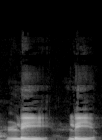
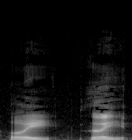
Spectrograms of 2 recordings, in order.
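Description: First: "li" as in Mandarin pinyin, quick l straight into the vowel; wrong Chinese-style l. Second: "li" slowly, tongue tip pressed forward for the l; correct English l. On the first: Teacher showing what to avoid, pinyin-style l. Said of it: "不要li，li". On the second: Teacher showing how l joins a vowel, lingering l. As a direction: linger on the l, then slide into "li". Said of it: "舌尖往前指". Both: Shown as a demonstration.

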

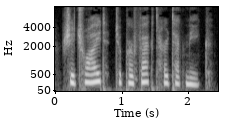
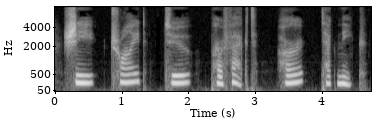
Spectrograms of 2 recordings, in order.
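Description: First: Said in the usual way. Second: Slow, separated model reading. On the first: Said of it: "慢读一遍". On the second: Shown as a demonstration. Teacher reading the technique sentence for learners, slowly. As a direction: read slowly, one word at a time. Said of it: "好，慢读一遍".

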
